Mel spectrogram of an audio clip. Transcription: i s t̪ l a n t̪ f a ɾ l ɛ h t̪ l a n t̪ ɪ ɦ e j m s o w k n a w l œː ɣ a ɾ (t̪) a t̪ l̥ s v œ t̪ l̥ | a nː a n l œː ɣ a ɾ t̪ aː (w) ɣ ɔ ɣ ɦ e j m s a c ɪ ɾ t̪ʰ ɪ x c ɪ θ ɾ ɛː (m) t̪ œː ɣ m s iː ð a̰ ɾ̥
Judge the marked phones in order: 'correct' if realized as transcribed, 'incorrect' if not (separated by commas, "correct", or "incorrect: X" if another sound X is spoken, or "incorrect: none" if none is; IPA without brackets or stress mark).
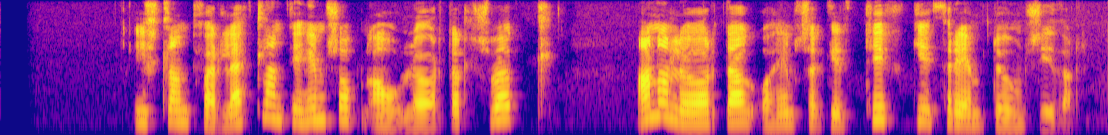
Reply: correct, incorrect: none, correct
